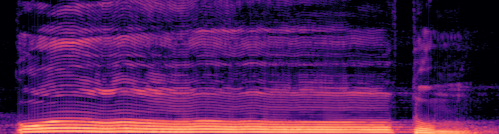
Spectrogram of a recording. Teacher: Kita samarkan kuntum, siap masuk pada huruf ta. Jadi huruf nun sukun kita samarkan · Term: ikfa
